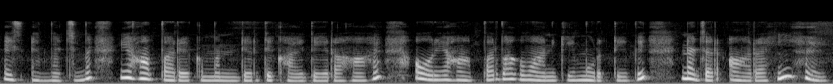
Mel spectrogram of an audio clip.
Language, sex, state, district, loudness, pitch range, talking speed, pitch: Hindi, female, Rajasthan, Jaipur, -17 LUFS, 175-250 Hz, 160 wpm, 195 Hz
